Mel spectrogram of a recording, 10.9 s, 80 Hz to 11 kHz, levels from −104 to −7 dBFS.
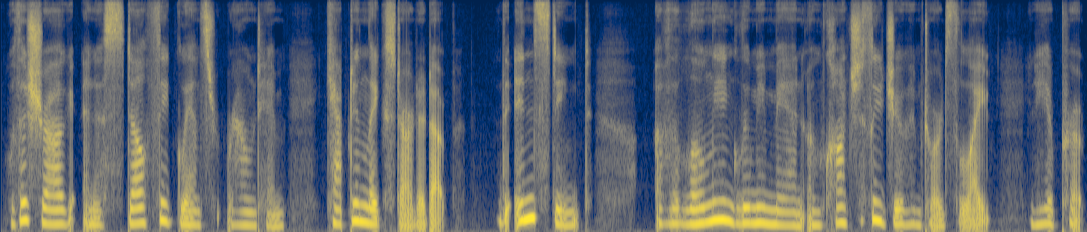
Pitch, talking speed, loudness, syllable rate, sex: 210 Hz, 165 wpm, -19 LUFS, 5.2 syllables/s, female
